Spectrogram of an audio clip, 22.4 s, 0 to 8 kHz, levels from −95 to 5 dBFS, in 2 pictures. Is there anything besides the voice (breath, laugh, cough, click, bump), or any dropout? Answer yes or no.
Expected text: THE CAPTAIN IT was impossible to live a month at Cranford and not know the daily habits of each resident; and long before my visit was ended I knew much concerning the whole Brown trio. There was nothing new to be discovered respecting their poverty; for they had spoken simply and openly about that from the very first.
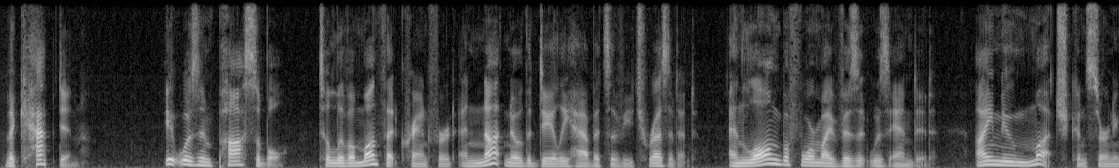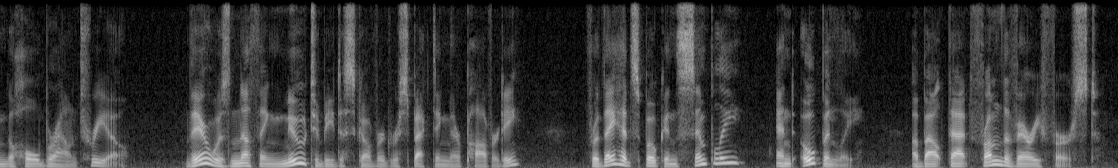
no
